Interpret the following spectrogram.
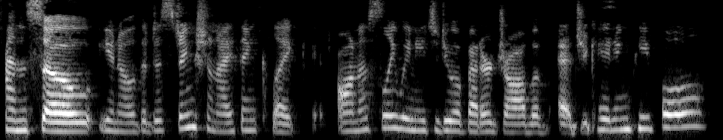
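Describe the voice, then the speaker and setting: A woman's voice: mid-range voice, brisk, a bit bright, no echo. A Canadian woman speaking as a guest on a panel discussion, talking earnestly with many fillers and restarts.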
